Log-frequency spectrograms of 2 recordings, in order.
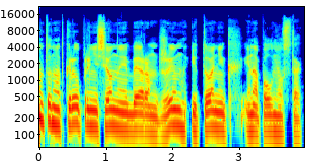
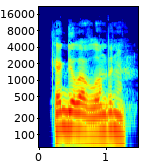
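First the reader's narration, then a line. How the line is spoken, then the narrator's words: Dry inquiry. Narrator (Russian): сухо поинтересовался он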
